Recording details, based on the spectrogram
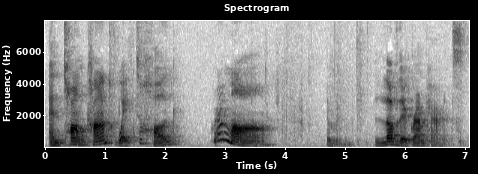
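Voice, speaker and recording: Slow, animated woman reading aloud. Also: low voice. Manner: slow, expressive, asks the listener questions. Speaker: parent educator reading a picture book aloud. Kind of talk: read-aloud to children. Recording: echoey room.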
